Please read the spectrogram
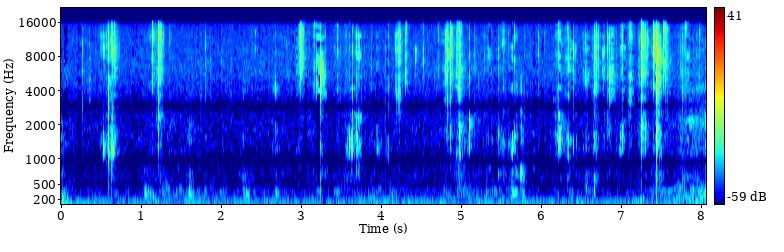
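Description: Faint, scattered crackles and clicks of yellow insulating tape being peeled by hand off the windings of a switch-mode power-supply transformer.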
